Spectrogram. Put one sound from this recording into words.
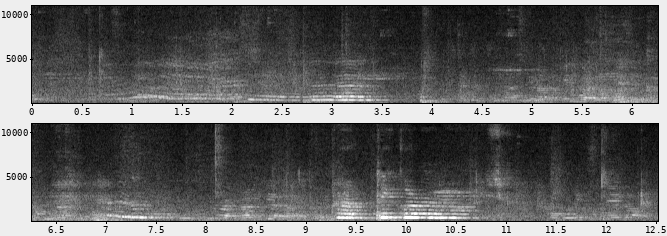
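A small girl speaks into a microphone, heard through a loudspeaker.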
